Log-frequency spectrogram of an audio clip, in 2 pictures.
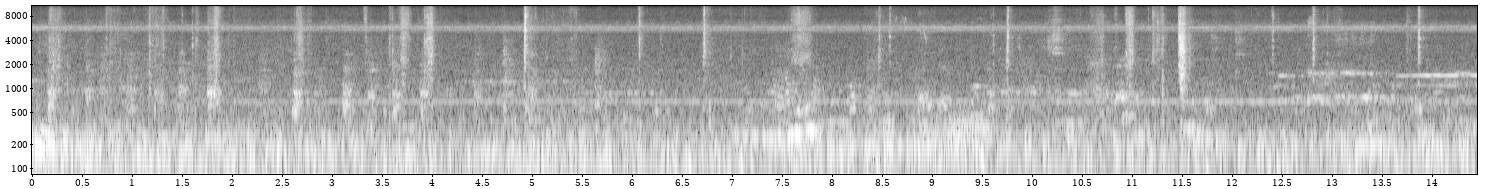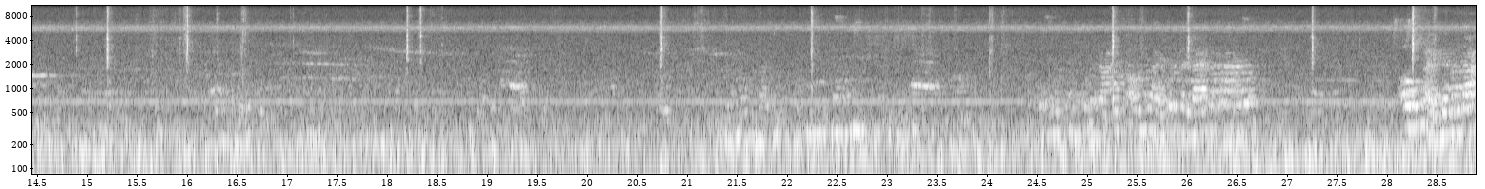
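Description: Pruning shears snip sharply at leafy branches close by.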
